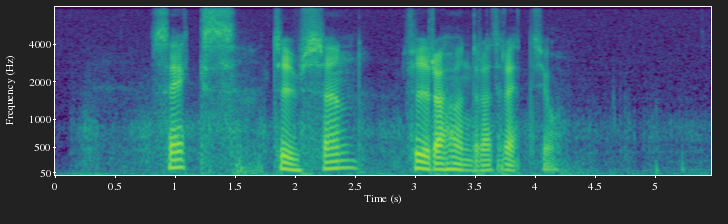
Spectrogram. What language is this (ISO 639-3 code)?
swe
